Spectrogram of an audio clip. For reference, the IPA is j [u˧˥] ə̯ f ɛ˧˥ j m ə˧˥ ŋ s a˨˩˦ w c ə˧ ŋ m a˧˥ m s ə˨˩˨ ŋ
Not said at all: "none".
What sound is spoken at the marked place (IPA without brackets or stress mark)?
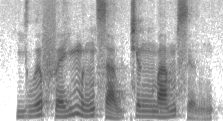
u˧˥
